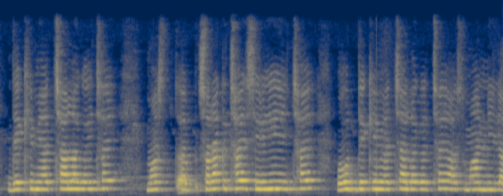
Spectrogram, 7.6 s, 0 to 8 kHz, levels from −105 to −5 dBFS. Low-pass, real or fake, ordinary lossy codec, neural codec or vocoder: 7.2 kHz; real; none; none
